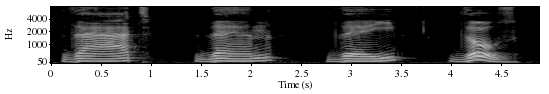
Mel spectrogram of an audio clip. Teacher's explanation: the friction occurs between the tip of the tongue and the top front teeth · Term: voiced TH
